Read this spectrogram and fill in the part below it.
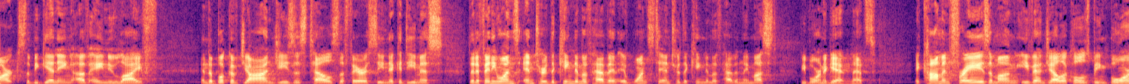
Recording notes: Message Preached at Valley Creek Church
